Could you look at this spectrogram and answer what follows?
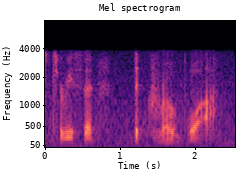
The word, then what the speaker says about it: Teresa de Grosbois: I used to fumble her name like mad, but it's Teresa de Grosbois. It also helps that my producer phonetically wrote it out for me.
